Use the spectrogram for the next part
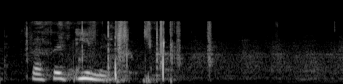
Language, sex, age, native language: Icelandic, male, 9, Icelandic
